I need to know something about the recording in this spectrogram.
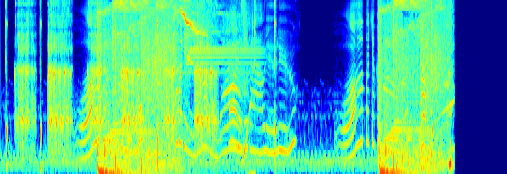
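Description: Cartoon game creatures squeak and chatter in high voices.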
